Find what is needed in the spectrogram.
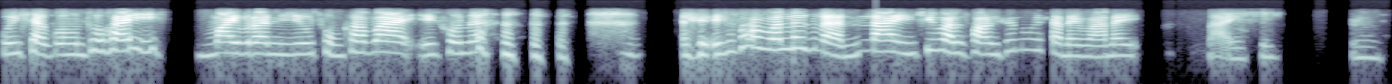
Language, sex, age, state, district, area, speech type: Bodo, female, 60+, Assam, Udalguri, rural, conversation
